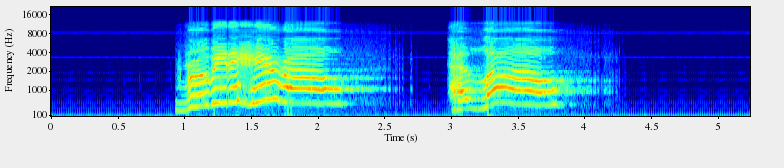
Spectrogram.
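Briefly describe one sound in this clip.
A small creature chatters in a high, squeaky cartoon voice.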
